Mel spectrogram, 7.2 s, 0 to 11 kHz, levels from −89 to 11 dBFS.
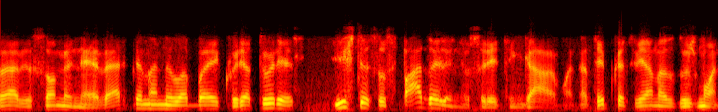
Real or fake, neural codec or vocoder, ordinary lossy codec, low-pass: fake; codec, 16 kHz, 8 kbps, FunCodec, trained on Chinese and English, 25 frames a second; AAC, 48 kbps; 7.2 kHz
